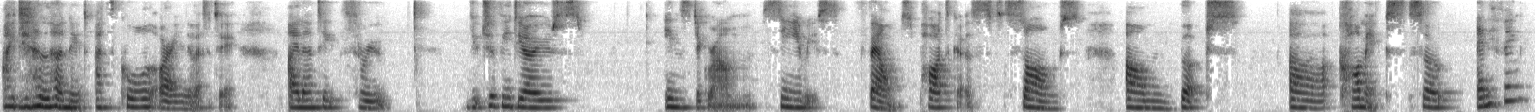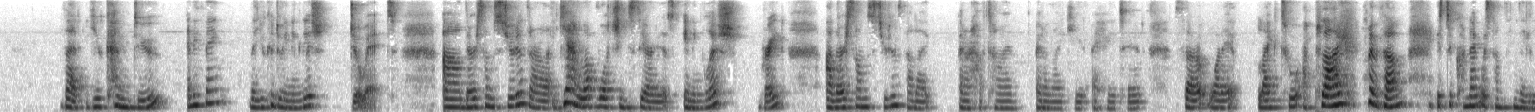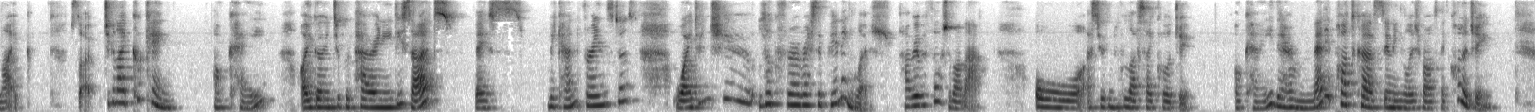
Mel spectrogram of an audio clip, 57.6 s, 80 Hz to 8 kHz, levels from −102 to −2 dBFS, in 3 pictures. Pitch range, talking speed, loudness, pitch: 195-265 Hz, 140 wpm, -23 LUFS, 215 Hz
